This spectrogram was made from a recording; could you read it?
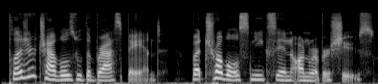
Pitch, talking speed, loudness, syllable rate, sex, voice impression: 220 Hz, 205 wpm, -18 LUFS, 5.3 syllables/s, female, feminine, adult-like, tensed, slightly bright, clear, fluent, intellectual, friendly, unique, lively, slightly sharp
